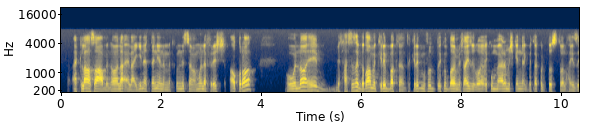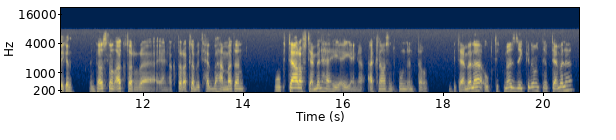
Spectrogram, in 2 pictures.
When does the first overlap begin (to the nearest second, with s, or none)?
none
